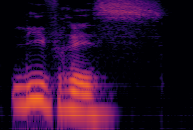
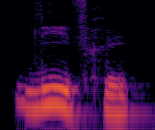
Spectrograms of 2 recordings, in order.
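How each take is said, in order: First: The final S sound is pronounced. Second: The final S sound is silent. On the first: The speaker calls it wrong. "Eu não vou falar livres" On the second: The speaker calls it right. "Eu vou falar les livres"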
